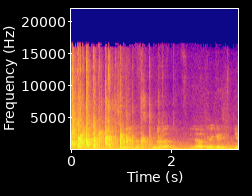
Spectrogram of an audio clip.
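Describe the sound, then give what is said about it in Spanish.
A brief burst of group clapping, dense and fairly loud, fades within about a second as a man's voice talks over and after it. “Un aplauso para ellos.”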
